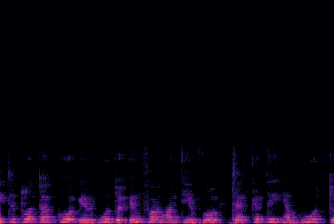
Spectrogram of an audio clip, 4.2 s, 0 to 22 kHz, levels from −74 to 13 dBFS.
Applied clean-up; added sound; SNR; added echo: neural mask model DeepFilterNet 3.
